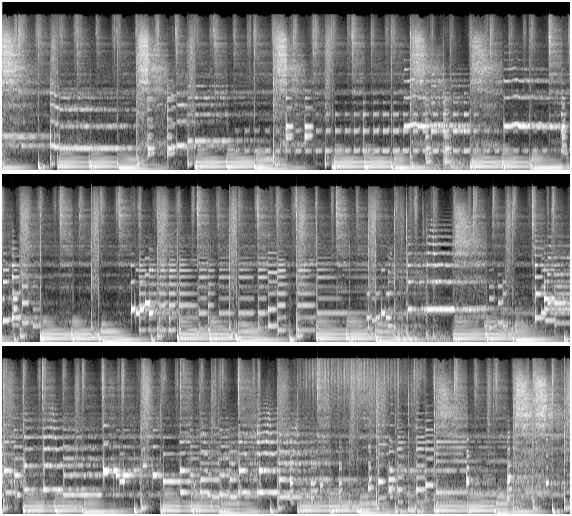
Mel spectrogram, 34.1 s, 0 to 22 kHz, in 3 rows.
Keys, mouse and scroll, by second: 1.0 middle click, 1.6 alt+click, 2.3 alt+click, 3.5 g, 4.0 click, 4.0 middle click, 6.1 ctrl+r, 6.1 right click, 6.2 s, 7.2 click, 7.9 ctrl+r, 8.6 right click, 8.9 s, 9.7 click, 9.8 middle click, 11.1 click, 11.6 click, 13.3 click, 14.7 click, 17.0 click, 17.0 middle click, 17.5 click, 17.8 middle click, 18.5 click, 20.6 middle click, 21.4 click, 22.6 click, 23.4 shift+e, 24.8 click, 25.9 middle click, 26.0 middle click, 26.4 shift+middle click, 27.0 shift+middle click, 27.4 KP_7, 28.3 KP_7, 29.1 scroll up 2, 29.4 shift+middle click, 30.2 alt+click, 31.3 click, 33.5 alt+click.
